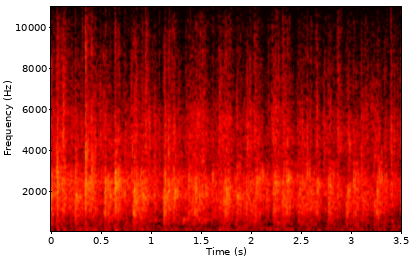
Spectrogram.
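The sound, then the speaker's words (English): An audience, including little children, clapping hands together during a church service: a dense, steady patter of many claps running through the whole stretch at a fairly soft level, with no voices over it. “He clapped them, though.”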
